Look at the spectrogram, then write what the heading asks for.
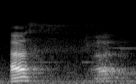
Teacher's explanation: ujung lidah kita lebih tepatnya ditempelkan ke ujung gigi seri atas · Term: huruf sa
